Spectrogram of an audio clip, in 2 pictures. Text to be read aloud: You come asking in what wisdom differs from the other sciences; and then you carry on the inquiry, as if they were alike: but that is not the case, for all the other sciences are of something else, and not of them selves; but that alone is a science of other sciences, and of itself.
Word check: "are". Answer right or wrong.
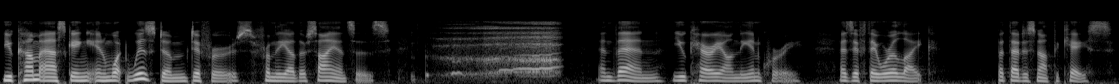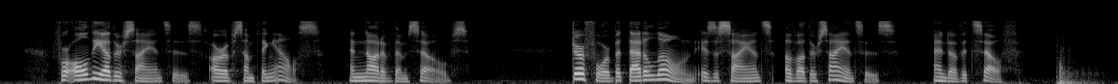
right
